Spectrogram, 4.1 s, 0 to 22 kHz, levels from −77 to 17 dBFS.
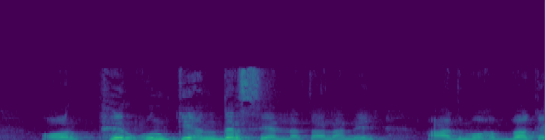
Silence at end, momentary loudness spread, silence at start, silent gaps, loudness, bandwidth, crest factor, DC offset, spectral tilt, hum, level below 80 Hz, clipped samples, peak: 0 s; 12 LU; 0.35 s; none; -28 LUFS; 11.5 kHz; 18 dB; under 0.1%; -6.5 dB/octave; none; -54 dBFS; under 0.1%; -12 dBFS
